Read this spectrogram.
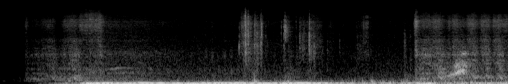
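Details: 60,000-mile 2010 Renault Megane 1.6 petrol with engine light on; cranks and catches quickly, then lumpy, stumbling uneven idle; misfire from faulty cylinder 4 fuel injector, fixed by replacing it.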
